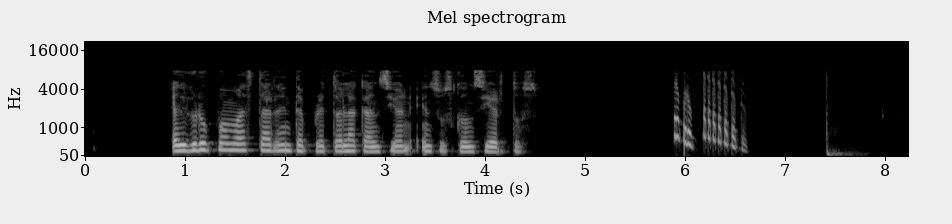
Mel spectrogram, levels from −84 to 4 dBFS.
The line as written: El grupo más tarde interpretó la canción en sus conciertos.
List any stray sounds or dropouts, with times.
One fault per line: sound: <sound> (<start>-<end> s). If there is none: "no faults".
sound: chirp (5.9-6.7 s)
sound: thud (7.4-7.9 s)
